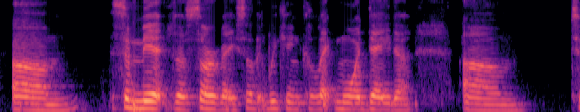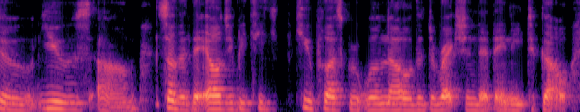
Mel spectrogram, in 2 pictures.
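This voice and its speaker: A woman chairing an online committee meeting, speaking in a measured, encouraging way. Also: on the low side, steady tone, a little mellow.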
